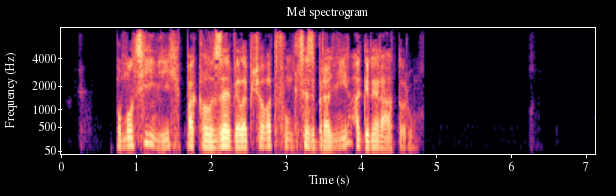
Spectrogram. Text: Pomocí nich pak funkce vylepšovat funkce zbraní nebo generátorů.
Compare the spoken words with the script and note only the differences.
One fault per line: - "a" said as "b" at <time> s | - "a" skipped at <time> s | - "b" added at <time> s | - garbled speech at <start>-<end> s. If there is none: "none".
- "funkce" said as "lze" at 1.9 s
- "nebo" said as "a" at 3.8 s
